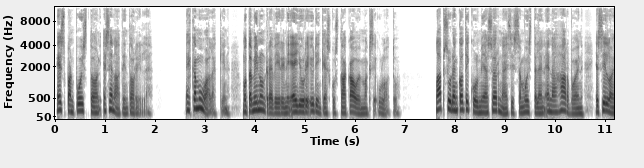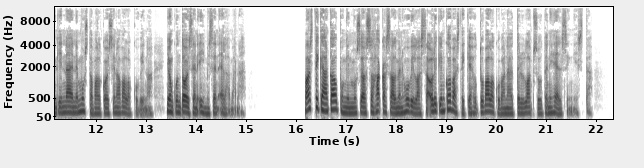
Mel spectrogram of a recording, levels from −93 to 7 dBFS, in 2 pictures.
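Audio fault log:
Nothing stood out on listening to the recording.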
